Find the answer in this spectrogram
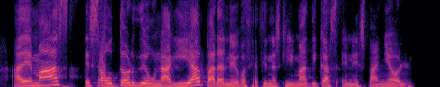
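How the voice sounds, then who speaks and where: At a moderate pace, a woman speaks with a plain, everyday voice, a fairly high pitch, and ordinary pitch variation. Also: very clean recording, silent background. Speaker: webinar moderator. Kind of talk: formal introduction.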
